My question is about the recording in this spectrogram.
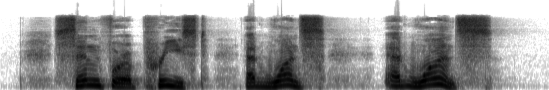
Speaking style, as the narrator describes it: Vardalek cried suddenly, almost fiercely

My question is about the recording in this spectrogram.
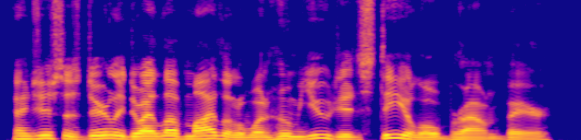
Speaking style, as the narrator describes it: the peasant cried

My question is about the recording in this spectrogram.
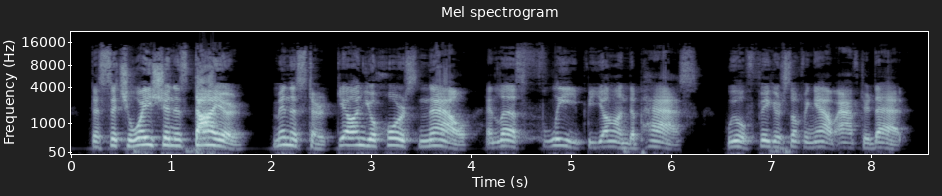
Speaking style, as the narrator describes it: Sensing that all is lost, he yelled out to Wang Yun

